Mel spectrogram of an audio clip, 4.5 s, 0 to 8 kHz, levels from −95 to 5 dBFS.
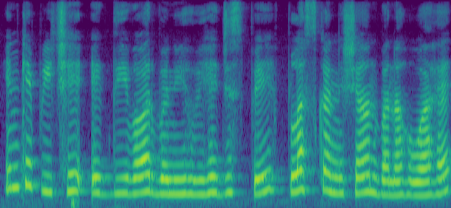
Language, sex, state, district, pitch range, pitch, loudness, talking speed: Hindi, female, Uttar Pradesh, Lalitpur, 215-250 Hz, 230 Hz, -16 LUFS, 200 wpm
